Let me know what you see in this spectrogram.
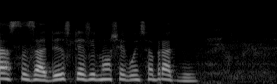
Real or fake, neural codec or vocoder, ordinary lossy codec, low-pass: fake; codec, 16 kHz, 0.8 kbps, ZipCodec; none; none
